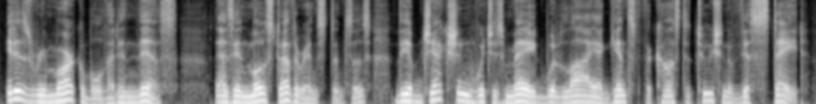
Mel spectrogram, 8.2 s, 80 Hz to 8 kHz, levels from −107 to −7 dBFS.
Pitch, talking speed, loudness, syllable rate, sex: 120 Hz, 175 wpm, -18 LUFS, 5.0 syllables/s, male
